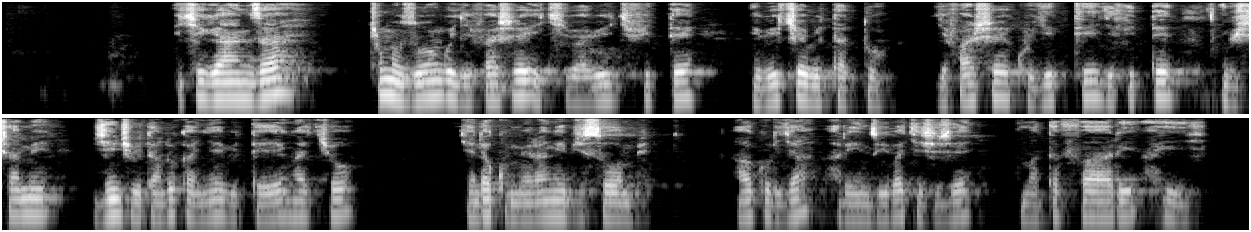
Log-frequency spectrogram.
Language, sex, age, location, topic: Kinyarwanda, male, 25-35, Huye, health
